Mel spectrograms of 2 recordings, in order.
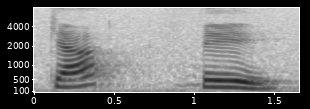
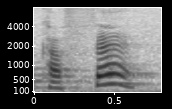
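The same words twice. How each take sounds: First: The final vowel is said the French way. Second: The final vowel is said the Portuguese way. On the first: The speaker calls it right. "a fonética aqui é E. Então eu tenho que ler café" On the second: The speaker calls it wrong. "em português eu falo café"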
